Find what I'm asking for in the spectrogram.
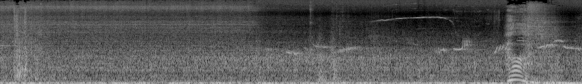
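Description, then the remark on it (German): Bus doors shut over a steady engine rumble, with a sharp pneumatic hiss at the start and a brief whining mechanical sweep near the end. “Und die Türen gehen zu, das war knapp.”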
